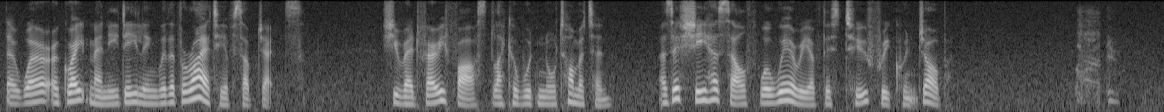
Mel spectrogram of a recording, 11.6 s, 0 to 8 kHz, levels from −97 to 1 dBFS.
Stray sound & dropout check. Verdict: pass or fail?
fail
